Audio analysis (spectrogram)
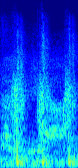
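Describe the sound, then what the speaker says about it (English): A raucous crowd cheers at an Eton Fives game in Kuala Kangsar, loud massed shouting that swells in three quick surges within about a second. "I feel sure that Eton boys would struggle to match the raucous enthusiasm of this crowd."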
